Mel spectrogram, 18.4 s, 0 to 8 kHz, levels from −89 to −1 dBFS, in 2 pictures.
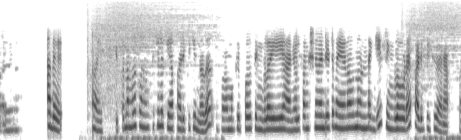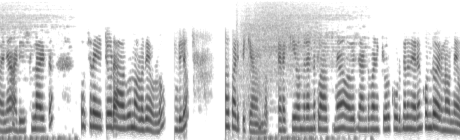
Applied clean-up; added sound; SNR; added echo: classical method Wiener filter.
